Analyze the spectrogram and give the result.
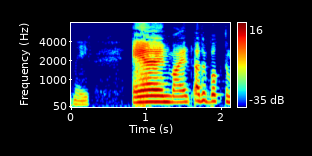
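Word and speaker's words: Medb: And it's pronounced Maeve because it's an Irish name. Not about the Irish goddess, by the way, but it is called Maeve.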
